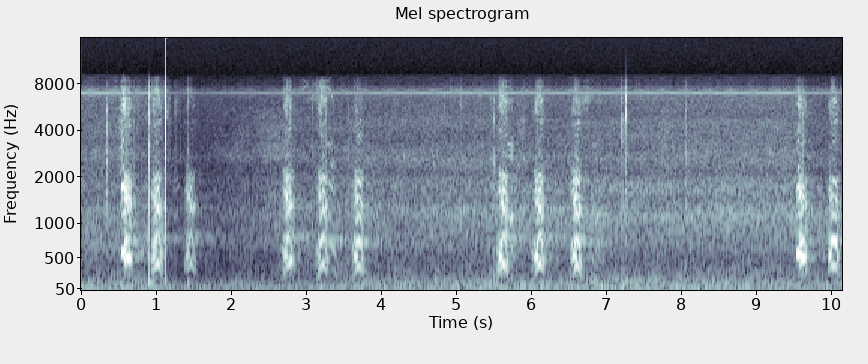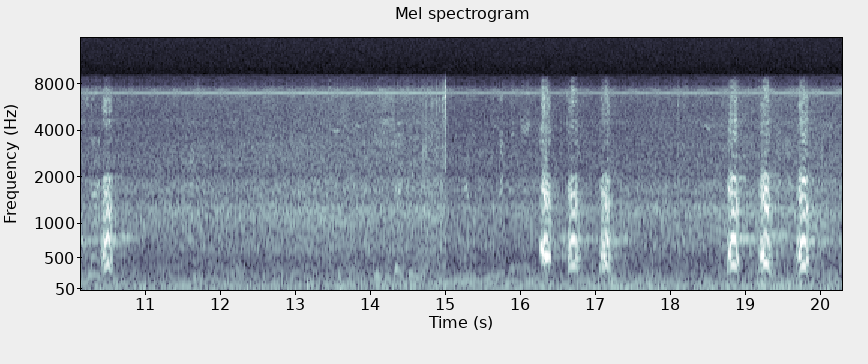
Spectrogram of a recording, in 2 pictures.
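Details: Dog barking during obedience training, in quick bursts of two to four sharp, mid-pitched barks separated by pauses of a few seconds, with a quiet room hum behind.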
